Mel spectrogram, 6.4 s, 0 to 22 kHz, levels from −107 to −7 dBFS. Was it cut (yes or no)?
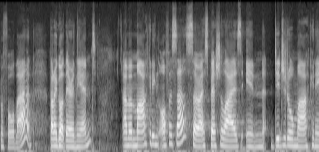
no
